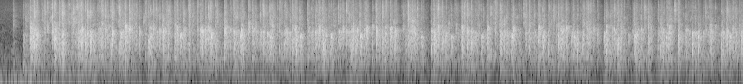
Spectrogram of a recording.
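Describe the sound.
A seminar audience at a public health school applauds to welcome a guest speaker. Thick, even clapping holds at a steady level for the whole stretch without pause.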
